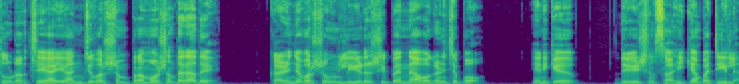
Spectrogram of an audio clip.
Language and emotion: Malayalam, angry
